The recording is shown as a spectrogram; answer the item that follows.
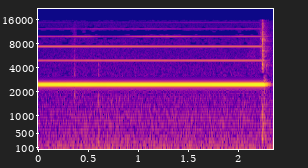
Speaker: że on będzie po prostu sygnalizował że nie jest przejście na przekaźniku to będzie to lepiej widoczne a także to jest pierwszy to pierwszy przekaźnik uruchomiony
